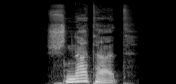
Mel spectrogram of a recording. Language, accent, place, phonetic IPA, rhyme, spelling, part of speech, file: German, Germany, Berlin, [ˈʃnatɐt], -atɐt, schnattert, verb, De-schnattert.ogg
- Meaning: inflection of schnattern: 1. third-person singular present 2. second-person plural present 3. plural imperative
